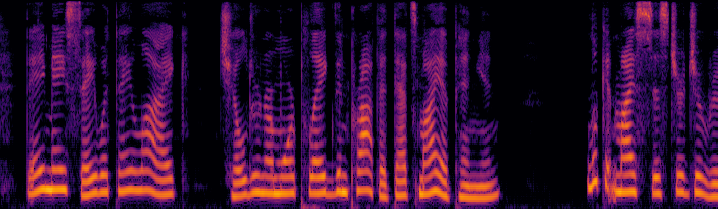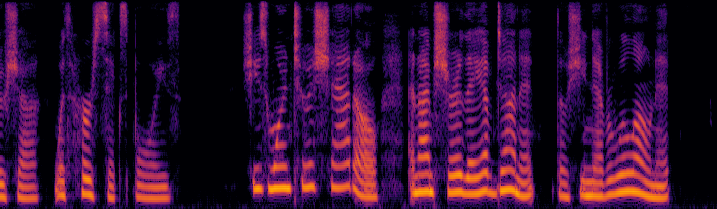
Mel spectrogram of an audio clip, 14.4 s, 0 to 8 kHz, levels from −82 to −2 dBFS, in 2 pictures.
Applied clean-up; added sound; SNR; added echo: none; none; none; none.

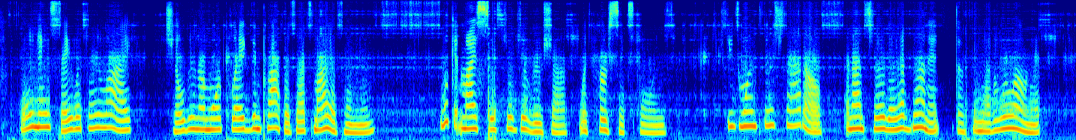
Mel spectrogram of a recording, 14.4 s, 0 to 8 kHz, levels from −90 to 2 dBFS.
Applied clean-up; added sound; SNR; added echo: neural separator model SepFormer DNS4.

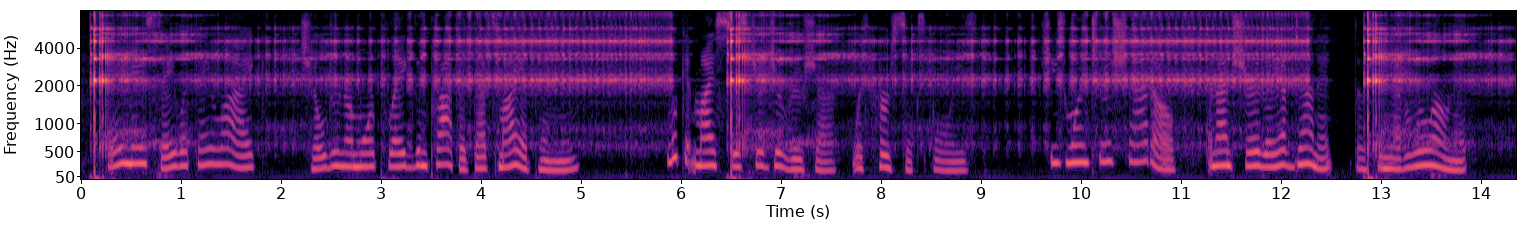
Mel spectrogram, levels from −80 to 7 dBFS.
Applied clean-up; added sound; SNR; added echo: none; Coin (dropping); -3 dB; none.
